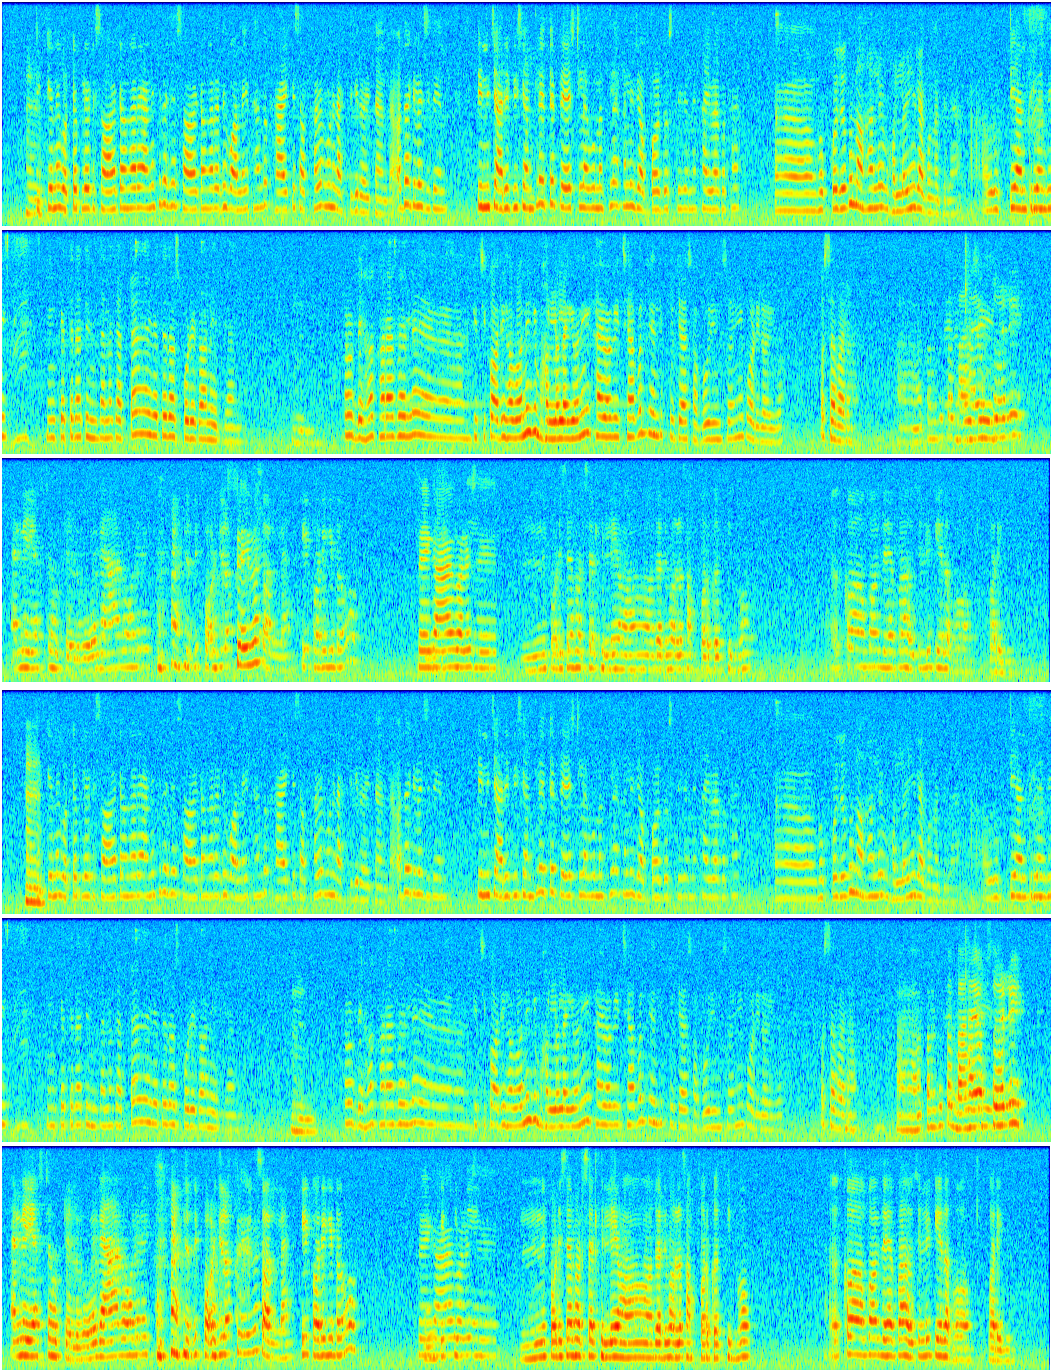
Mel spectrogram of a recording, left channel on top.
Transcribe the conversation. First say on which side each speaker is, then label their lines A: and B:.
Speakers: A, on the right (about 80°); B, on the left (about 20°).
A: ହଁ
B: ଚିକେନ ଗୋଟେ ପ୍ଲେଟ୍ ଶହେ ଟଙ୍କାରେ ଆଣିଥିଲେ ସେ ଶହେ ଟଙ୍କାରେ ଯଦି ବନେଇଥାନ୍ତୁ ଖାଇକି ସକାଳୁ ପୁଣି ରାତିକି ରହିଥାନ୍ତା ଅଧା <unintelligible> ତିନି ଚାରି ପିସ୍ ଆଣିଥିଲେ ଏତେ ଟେଷ୍ଟ ଲାଗୁନଥିଲା ଖାଲି ଜବରଦସ୍ତି ଯେମିତି ଖାଇବା କଥା। ଅ ଭୋକ ଯୋଗୁ ନହେଲେ ଭଲ ହିଁ ଲାଗୁନଥିଲା ଆଉ ରୁଟି ଆଣିଥିଲେ ହେନ୍ତି। କେତେଟା ତିନିଟା ନା ଚାରିଟା କେତେ ଦଶ କୋଡ଼ିଏ ଟଙ୍କା ନେଇଥିଲା ଏ
A: ହୁଁ।
B: ଦେହ ଖରାପ ହେଲେ କିଛି କରିହବନି କି ଭଲ ଲାଗିବନି କି ଖାଇବାକୁ ଇଚ୍ଛା ହବନି ଯେମିତି ପୂଜା ସବୁ ଜିନିଷ ହିଁ ପଡି ରହିବ। ଓଷା ବାର।
A: ହ ହଁ ତମେ ସ
B: ମେନ୍
A: ତ ବାହାରେ
B: ହଉଛି
A: ଅଛ ବୋଲି ନେଇ ଆସୁଛ ହୋଟେଲରୁ ଗାଁ ଗହଳିରେ ଯଦି ପଡ଼ିଲ
B: ସେଇବା
A: ସରିଲା କିଏ କରିକି ଦବ?
B: ସେ
A: ଏମତି
B: ଗାଁ
A: ଥିଲି
B: ଗହଳି ସେ
A: ଉଁ ପଡିଶା ଭରଷା ଥିଲେ ହଁ ଯଦି ଭଲ ସମ୍ପର୍କ ଥିବ ଆଉ କଣ କଣ ଦେହ ପା ହଉଚି ବୋଲି କିଏ ଦବ କରିକି।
